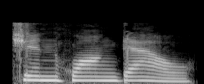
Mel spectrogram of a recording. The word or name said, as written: chinhuangtao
